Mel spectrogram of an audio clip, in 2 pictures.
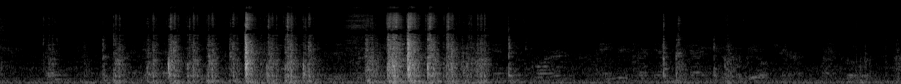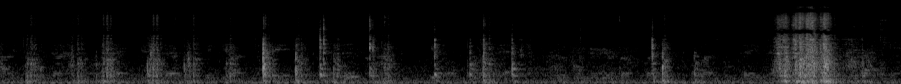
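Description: A wooden spoon stirring and breaking up browning ground beef in a nonstick skillet, clicking and scraping against the pan in quick irregular taps. There is a louder scrape about a second before the end.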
